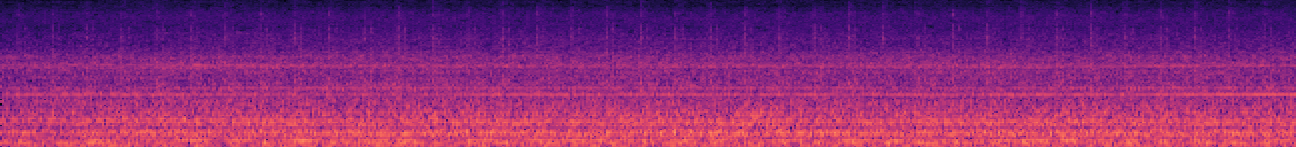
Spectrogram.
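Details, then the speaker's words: Diesel heater on a home test bed, running a couple of minutes and blowing hot air: a steady, even fan whir with light, regular fuel pump ticking and no surging or misfire. Working normally. "But yes, it worked. Yes, I'm amazed. It's been running now a couple of minutes, and the hot air coming in."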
